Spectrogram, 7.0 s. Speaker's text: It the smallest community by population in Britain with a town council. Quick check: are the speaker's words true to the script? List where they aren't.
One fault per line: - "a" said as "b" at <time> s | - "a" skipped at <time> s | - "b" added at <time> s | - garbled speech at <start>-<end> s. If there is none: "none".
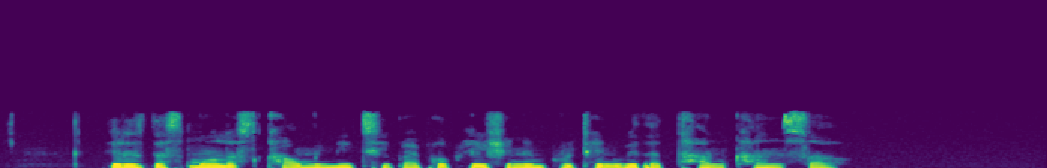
- "is" added at 0.9 s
